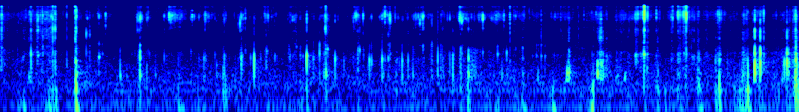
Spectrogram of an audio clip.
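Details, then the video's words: A four-month-old Shetland Sheepdog named Spencer chews a raw air-dried ear as his daily dental treat. Sharp biting clicks and crunches are spaced unevenly, some loud single snaps among softer gnawing, with no voices. "ASMR Puppy Dog Eating Raw Ear (Lamb Venison Beef or Pork) Oddly Satisfying Chewing Sounds"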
